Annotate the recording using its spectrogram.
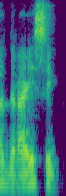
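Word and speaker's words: dreißig: Perhatikan angka 30, dia pakai RZ, dikonversi menjadi double S, dibacanya seperti S biasa kayak Indonesia, Dreisig.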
